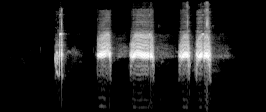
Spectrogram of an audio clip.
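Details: Black francolin call: a loud, harsh, grating phrase of five clipped notes, a short opening note then two paired bursts, broad and rasping, on a silent background.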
